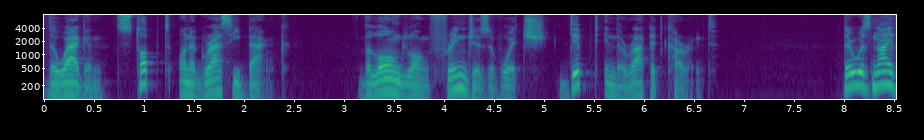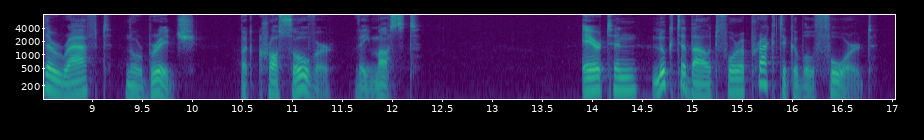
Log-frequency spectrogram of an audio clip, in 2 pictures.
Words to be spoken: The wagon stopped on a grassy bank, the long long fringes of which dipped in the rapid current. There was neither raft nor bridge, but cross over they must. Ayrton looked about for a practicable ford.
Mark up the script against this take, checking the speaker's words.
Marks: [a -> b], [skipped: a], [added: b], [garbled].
The wagon stopped on a grassy bank, the long long fringes of which dipped in the rapid current. There was neither raft nor bridge, but cross over they must. Ayrton looked about for a practicable ford.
